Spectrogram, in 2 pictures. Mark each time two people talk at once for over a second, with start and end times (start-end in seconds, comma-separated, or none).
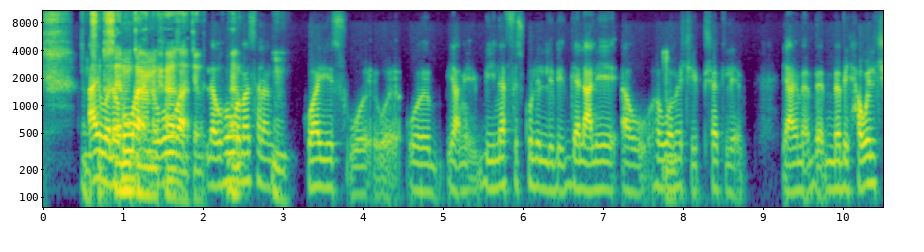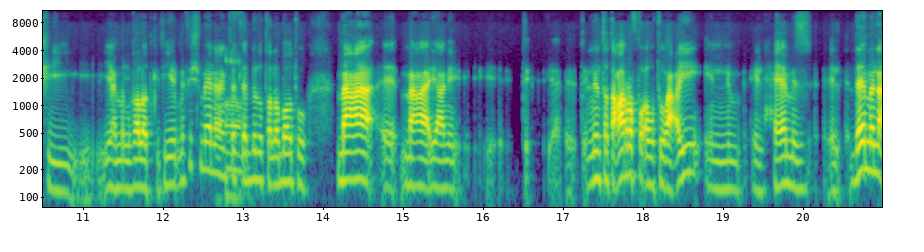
0.6-2.7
